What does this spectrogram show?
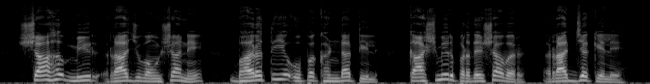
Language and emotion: Marathi, neutral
